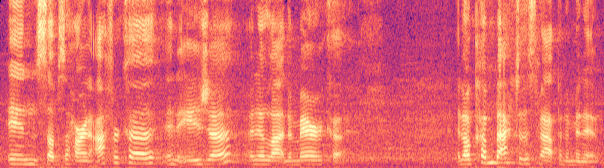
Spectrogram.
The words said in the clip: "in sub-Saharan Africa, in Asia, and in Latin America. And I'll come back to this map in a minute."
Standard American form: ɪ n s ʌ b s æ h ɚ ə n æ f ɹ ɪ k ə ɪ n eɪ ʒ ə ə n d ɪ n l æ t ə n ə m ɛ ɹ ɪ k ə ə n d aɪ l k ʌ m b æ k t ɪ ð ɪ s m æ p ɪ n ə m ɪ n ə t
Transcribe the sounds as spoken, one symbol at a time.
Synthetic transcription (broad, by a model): ɪ n s ʌ b s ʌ h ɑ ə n æ f ɹ ɪ k ə ɪ n eɪ ʒ ə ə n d ɪ n l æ t n ə m ɛ ɹ ɪ k ə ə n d aɪ l k ʌ m b æ k t ɪ ð ɪ s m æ p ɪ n ə m ɪ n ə t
